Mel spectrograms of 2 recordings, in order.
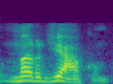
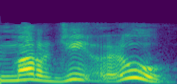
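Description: First: The word ends with the full kum. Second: The word ends without the final kum. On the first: The speaker calls it right. "التشكيل مهم جدا جدا" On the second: The speaker calls it wrong. "يعني ثم إليه مرجعو، مش مرجعكم"

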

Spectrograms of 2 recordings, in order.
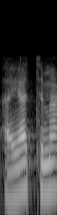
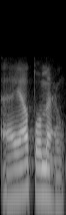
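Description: First: The t sound is emphatic. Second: The t sound is plain. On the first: The speaker calls it right. "أيطمع بالطاء وليس بالتاء" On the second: The speaker calls it wrong. "وليس بالتاء"

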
